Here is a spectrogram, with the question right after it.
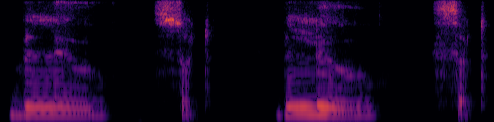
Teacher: you see that there's a little bit more lip rounding for blue it's not only longer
